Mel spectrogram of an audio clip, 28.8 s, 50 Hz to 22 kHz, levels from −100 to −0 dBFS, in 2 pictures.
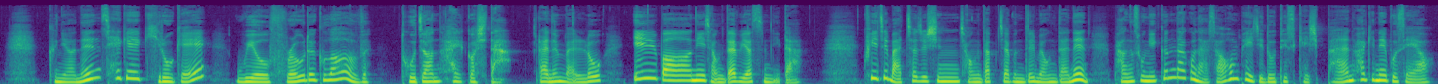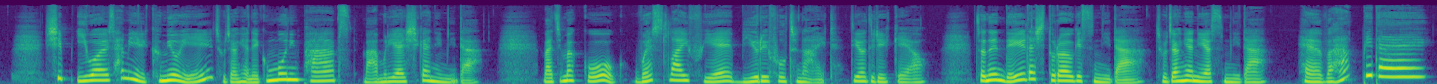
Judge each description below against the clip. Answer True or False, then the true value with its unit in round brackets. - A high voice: True (195 Hz)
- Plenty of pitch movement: True (6.1 semitones)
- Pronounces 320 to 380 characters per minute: True (365 characters per minute)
